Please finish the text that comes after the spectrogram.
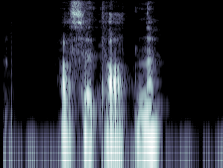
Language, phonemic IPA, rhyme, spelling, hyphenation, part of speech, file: Norwegian Bokmål, /asɛˈtɑːtənə/, -ənə, acetatene, a‧ce‧ta‧te‧ne, noun, Nb-acetatene.ogg
- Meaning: definite plural of acetat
